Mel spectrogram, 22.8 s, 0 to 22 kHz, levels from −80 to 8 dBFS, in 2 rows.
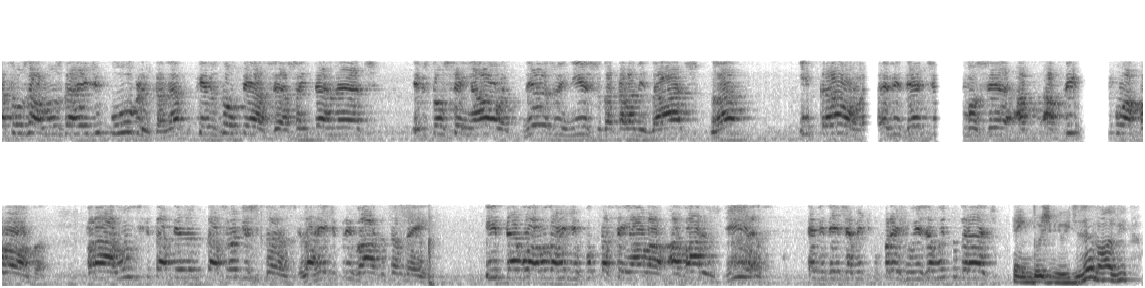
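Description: From 7.48 to 8.79 s there are repeated stalls (stutter): around twenty short hitches in which the sound hangs on its last fragment, the longest about 140 ms. Packets arrived late and slow, so the jitter buffer kept running dry. Roughly 360 ms, about 28% of that stretch, is filled-in continuation, yet nothing is lost. Unlike a single freeze, it drags in many small catches.

At 9.35 to 9.64 s and again at 10.77 to 11.10 s comes a call audio freeze, likely from packets held up in transit. The last sound carries on briefly and then fades to about 220 ms of silence, putting in gaps of 0.27 s and 0.31 s. Playback then resumes where it stopped, so this is one clean pause, not a stutter.

From 12.06 to 12.42 s a jitter buffer slow-down stretches the audio to about 87% speed at unchanged pitch, adding about 53 ms by repeating pitch periods to rebuild the reserve. It sounds drawn out rather than broken.

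From 14.35 s to the end, near 22.80 s, a jitter buffer speed-up runs at about 106% speed with the pitch kept. Around half a second is trimmed away in small pieces, so the sound feels slightly hurried, the opposite of the earlier slow-down. Throughout, nothing is heard above 4 kHz, which fits narrowband G.711 telephone coding.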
